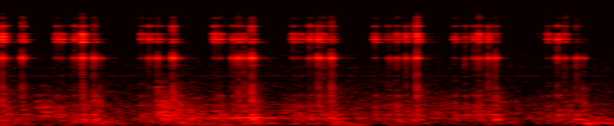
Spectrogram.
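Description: Long painted nails tap on an empty, medium-sized, ribbed clear glass jar, first held tilted and then standing upright. The taps come in quick, uneven bursts of bright, glassy clicks with very short ring and a high, thin tone, separated by brief quiet gaps.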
